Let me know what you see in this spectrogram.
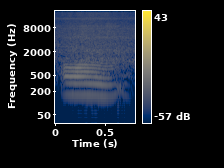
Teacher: जिसमें 3 गुने से भी ज़्यादा समय लगता है उसको हम क्या बोलते हैं, प्लुत स्वर कहते हैं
